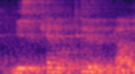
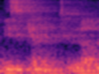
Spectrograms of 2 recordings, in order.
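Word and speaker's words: מִסְכְּנוֹת: 한 가지 여기서 조금 살펴볼게요.이 국성을 히브리어로 발음하면은 미스케노트라고 합니다. 다시 한번 들어 주세요. 미스케노트라고 해요.이 국보섬을요.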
